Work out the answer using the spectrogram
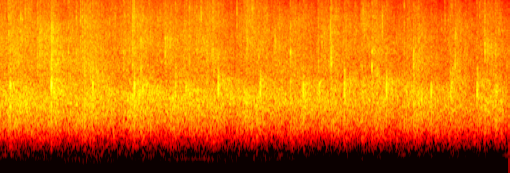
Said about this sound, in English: Can you give a clap for that? So good. So good.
